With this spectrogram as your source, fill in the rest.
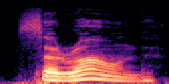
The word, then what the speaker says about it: surround: 정상에서 야경을 즐겼다라는 뜻이 되겠습니다 이번 단어는 surround surround surround라고 발음하시면 되겠고요 이때 강세는 중간 부분에 있는 알파벳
